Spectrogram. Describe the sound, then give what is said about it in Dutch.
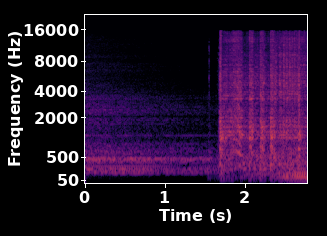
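A taxi engine cranks and catches at about one and a half seconds, then settles into a steady idle with a few uneven surges. Before it starts, only a low hum. No one speaks. “De taxi brengt ons naar de bushalte, waar we de eerste bus nemen tot aan de Poolse grens.”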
